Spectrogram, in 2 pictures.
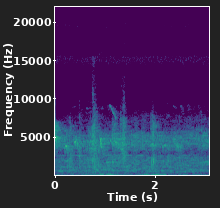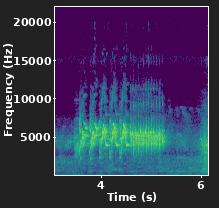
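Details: Caged goldfinch singing while its cage is held in hand: soft scattered high twitters, then a loud burst of rapid, buzzy, high-pitched trilled notes lasting under two seconds, followed by a brief final chirp.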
